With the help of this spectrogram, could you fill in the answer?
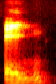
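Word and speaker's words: één: the same way as the number one which is pronounced as ain and they're pronounced differently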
